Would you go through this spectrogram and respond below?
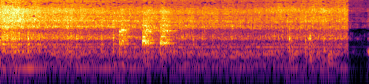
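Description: Mustard seeds, cumin, fenugreek, onion, curry leaves, green chilli and garlic sizzle and crackle steadily in hot oil, a close, continuous frying hiss with light stirring clinks, ending abruptly.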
